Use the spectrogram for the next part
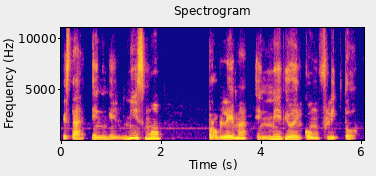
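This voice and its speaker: Brief: male preacher, slow deliberate sermon story, higher-pitched, dramatic volume shifts. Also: lively intonation. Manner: slow, dramatic swings between loud and hushed. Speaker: pastor.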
